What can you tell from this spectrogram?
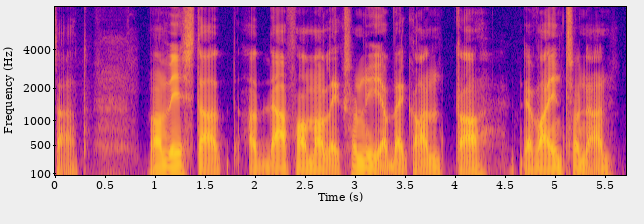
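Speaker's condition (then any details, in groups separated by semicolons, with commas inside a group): Cerebral palsy; uses wheelchair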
